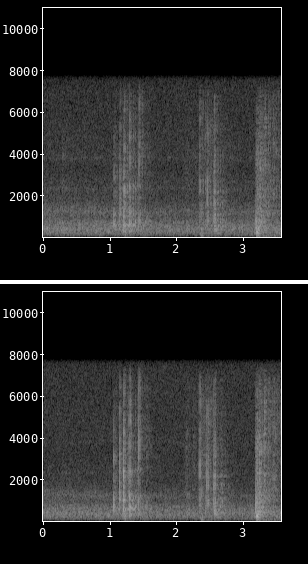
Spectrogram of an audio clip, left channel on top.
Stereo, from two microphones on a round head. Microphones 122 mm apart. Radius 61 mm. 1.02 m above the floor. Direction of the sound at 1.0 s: 50° right (ahead or behind).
